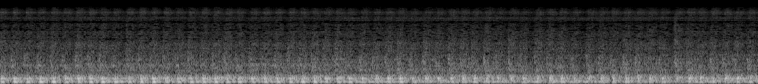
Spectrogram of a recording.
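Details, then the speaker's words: Suzuki Satria FU single-cylinder after crank bearing rebuild, balancer rubbers and springs replaced only: steady idle with light tick about four per second; owner suspects balancer area, balancer set and gear likely need replacing. "ada sedikit bunyi tek tek tek Itu itu di area balancer ya dan itu sepertinya balancernya minta ganti baru satu set beserta giginya"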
